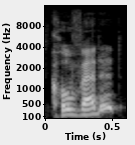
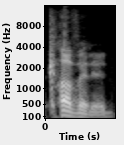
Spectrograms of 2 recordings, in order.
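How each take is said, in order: First: The word is split into co plus vetted. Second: The word is said whole, not as vetted. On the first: "if you take off co, I guess you do say vetted" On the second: "I've always said coveted"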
